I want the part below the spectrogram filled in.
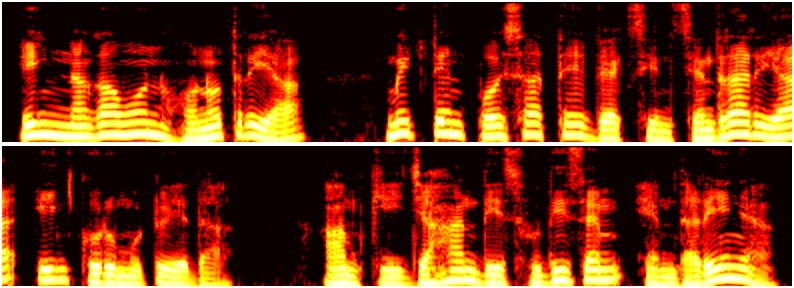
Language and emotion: Santali, neutral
